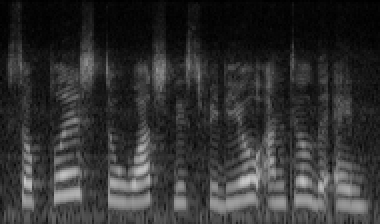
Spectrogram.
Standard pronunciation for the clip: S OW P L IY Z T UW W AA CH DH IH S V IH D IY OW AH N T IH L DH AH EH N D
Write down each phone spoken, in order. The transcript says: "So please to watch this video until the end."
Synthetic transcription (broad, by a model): S OW P L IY S T UW W AA CH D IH S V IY D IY OW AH N T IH L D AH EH N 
